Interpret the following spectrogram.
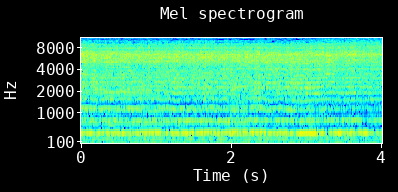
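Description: DJI Spark quadcopter's propellers and motors in flight, a steady buzzing whine held at a few fixed pitches.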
